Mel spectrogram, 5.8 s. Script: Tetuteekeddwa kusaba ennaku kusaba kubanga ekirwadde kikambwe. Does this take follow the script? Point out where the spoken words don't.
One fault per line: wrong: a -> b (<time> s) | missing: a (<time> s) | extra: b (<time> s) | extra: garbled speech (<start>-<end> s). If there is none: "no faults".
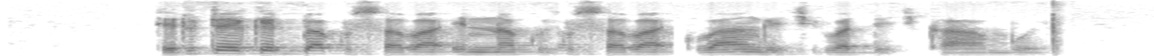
no faults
